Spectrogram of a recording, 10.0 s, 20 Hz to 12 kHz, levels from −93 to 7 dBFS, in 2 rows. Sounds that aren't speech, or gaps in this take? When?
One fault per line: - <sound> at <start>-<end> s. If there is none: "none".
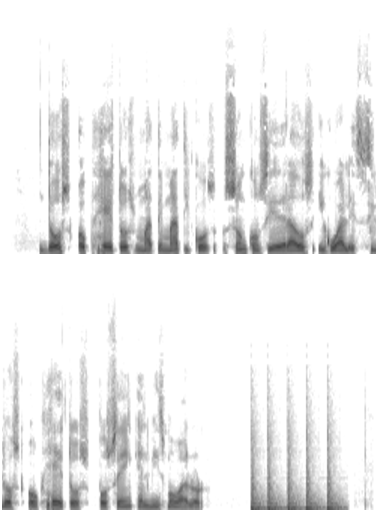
- thud at 8.3-9.6 s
